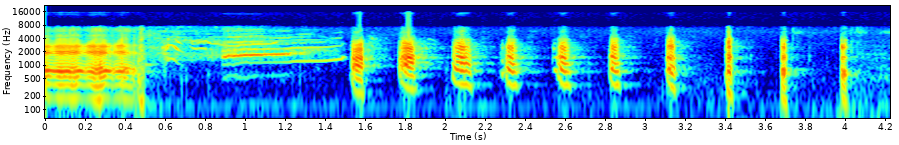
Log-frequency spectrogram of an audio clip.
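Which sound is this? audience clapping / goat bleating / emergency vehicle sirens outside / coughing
goat bleating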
